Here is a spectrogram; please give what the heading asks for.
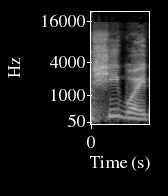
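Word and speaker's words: Tshiebwe: with kentucky forward oscar hebwe which is not spelled like it sounds all shebway did was set a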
